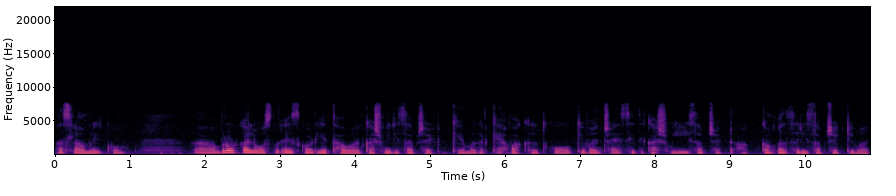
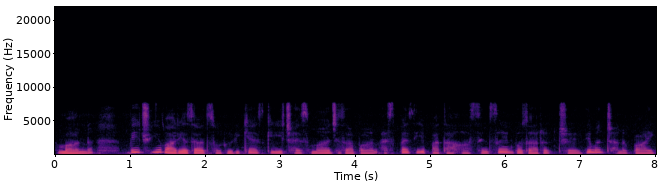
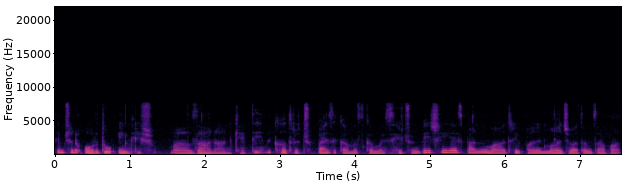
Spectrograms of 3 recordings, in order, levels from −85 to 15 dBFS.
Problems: none marked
